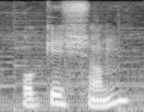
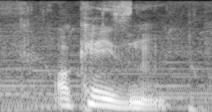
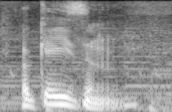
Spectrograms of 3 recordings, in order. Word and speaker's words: occasion: করে থাকি সেটি হচ্ছে ওকেশন। সো ওকেশন এটিও অশুদ্ধ উচ্চারণ। সঠিক উচ্চারণটি হচ্ছে অকেশন। Occasion. Occasion is the right pronunciation of occasion.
